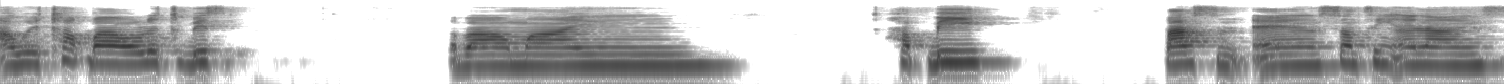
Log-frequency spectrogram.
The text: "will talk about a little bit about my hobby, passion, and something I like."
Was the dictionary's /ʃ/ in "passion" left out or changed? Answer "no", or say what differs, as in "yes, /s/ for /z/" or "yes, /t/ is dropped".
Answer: yes, /s/ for /ʃ/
